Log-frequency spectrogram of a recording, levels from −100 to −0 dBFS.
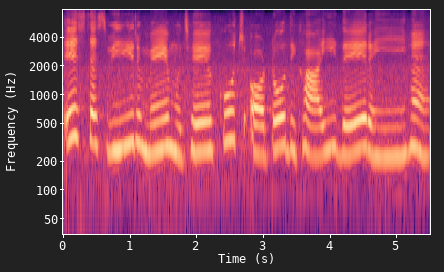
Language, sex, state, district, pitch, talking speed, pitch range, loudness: Hindi, female, Madhya Pradesh, Katni, 265 Hz, 110 wpm, 240-285 Hz, -14 LUFS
